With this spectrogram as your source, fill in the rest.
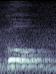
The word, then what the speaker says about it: goe: थोड़ा सा देखने की जरूरत है, इसमें लिखा जाता कुछ है और बोला कुछ और जाता है, मगर उसके स्पेलिंग में अंतर होने के बावजूद भी उसके मीनिंग में कोई अंतर नहीं होता। मतलब यहाँ लिखा गया है sweetest love I don't गो, लेकिन स्पेलिंग इसका लिखाया है गोई। मन इसका अंतर अर्थ में कुछ नहीं है, ये गो ही है।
